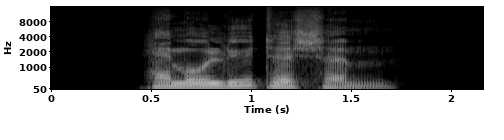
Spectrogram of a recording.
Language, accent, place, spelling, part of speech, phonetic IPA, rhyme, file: German, Germany, Berlin, hämolytischem, adjective, [hɛmoˈlyːtɪʃm̩], -yːtɪʃm̩, De-hämolytischem.ogg
- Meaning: strong dative masculine/neuter singular of hämolytisch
